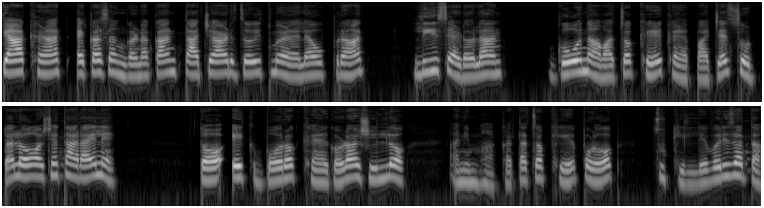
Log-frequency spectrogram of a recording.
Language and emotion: Goan Konkani, sad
